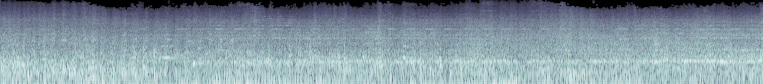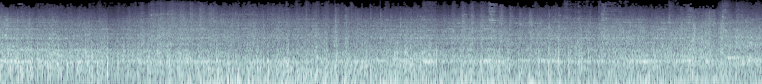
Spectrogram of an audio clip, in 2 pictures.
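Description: Freight cars rolling past at speed: a steady rumble of steel wheels on rail with clickety-clack over the rail joints, and a steady hum held throughout.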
